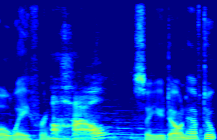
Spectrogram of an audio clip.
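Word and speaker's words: Ajaw: read it as like a jaw no is it like Spanish style like the J being pronounced like uh H wait isn't that a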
